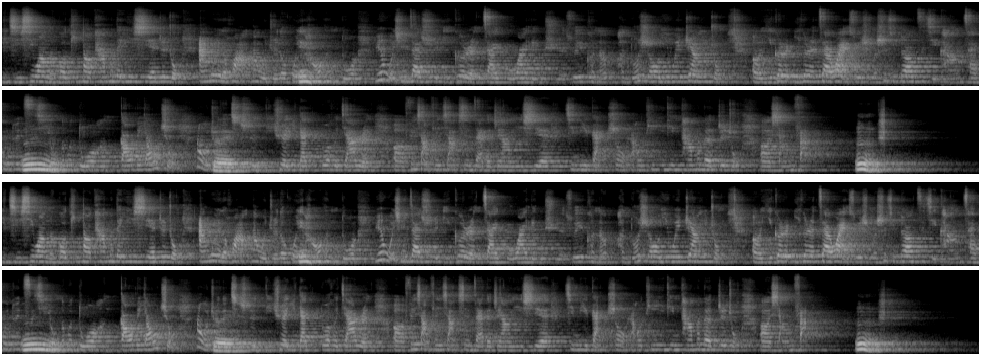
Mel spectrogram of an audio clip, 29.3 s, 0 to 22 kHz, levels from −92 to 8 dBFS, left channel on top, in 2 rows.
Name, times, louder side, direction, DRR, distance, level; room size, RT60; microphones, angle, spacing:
voice 1, 0.0-26.7, right 2 dB, 20° right, 2 dB, 2.3 m, -36 dB
voice 2, 14.9-15.5 17.8-18.2 27.5-27.9, left 1 dB, 40° left, 5 dB, 1.3 m, -25 dB
19.0 x 18.0 x 9.9 m, 2.2 s
head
